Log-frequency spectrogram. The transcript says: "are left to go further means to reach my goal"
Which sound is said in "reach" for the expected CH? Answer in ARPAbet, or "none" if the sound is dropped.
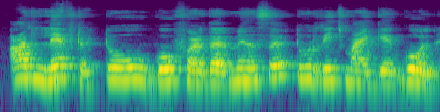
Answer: CH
